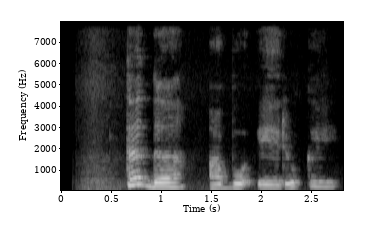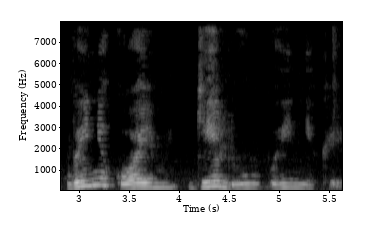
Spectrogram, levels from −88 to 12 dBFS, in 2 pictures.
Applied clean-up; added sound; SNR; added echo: none; none; none; none.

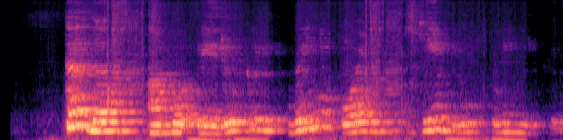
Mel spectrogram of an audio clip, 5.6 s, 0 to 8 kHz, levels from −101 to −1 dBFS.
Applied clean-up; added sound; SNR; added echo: neural separator model SepFormer DNS4.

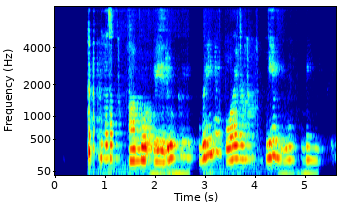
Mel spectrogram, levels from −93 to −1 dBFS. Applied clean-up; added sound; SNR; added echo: neural mask model DeepFilterNet 3.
